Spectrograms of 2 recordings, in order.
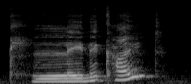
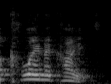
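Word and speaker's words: קלייניקייט: A Kleinigkeit? Sehr gut. For some reason, words that end in the suffix kuf, zwei Juden tes, are pronounced kite, even though it looks like it should be pronounced kate, like Yiddishkeit.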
